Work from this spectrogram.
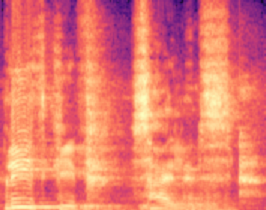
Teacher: The sentence begins with a low pitch and gradually rises off. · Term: rising tone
